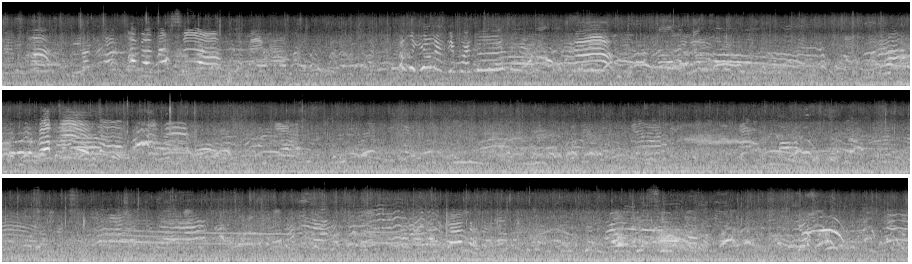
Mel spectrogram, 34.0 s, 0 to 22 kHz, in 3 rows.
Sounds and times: children running and shouting 0.0 - 34.0

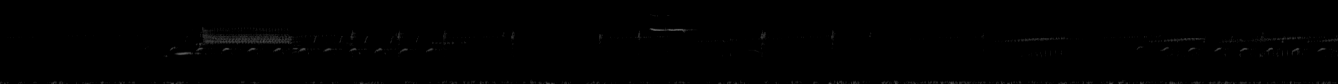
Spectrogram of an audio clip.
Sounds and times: frog chorus 0.0 - 13.3

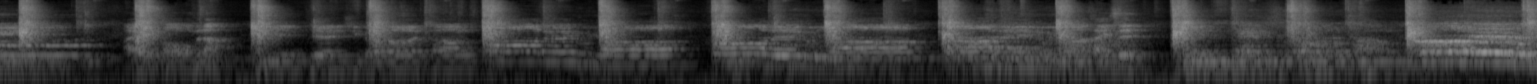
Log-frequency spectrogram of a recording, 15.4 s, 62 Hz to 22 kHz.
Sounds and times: Elderly choir, Vocal exercises 0.0 - 15.3

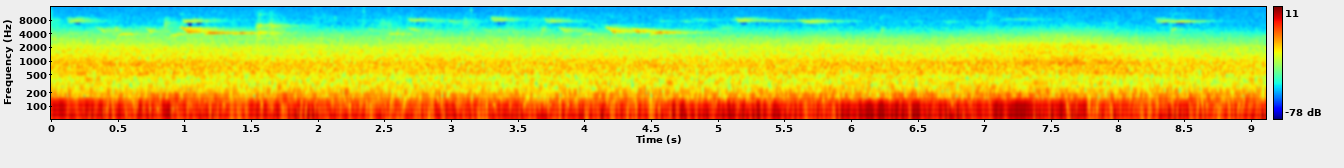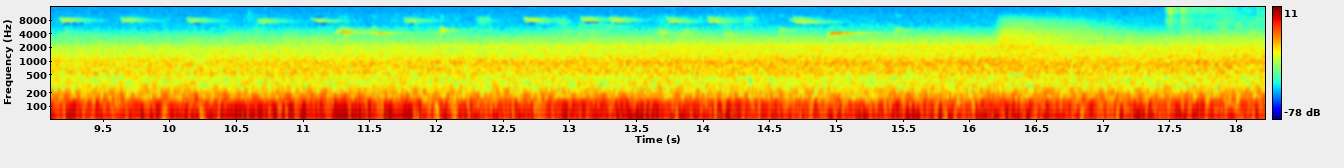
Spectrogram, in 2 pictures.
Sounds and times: noises street 0.0 - 18.2

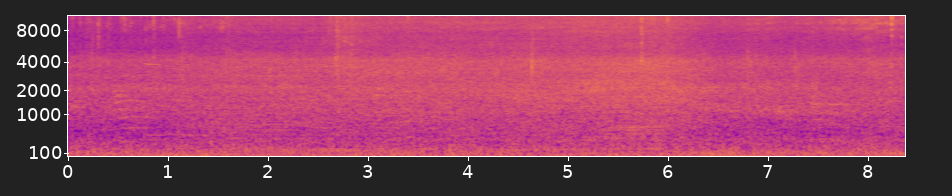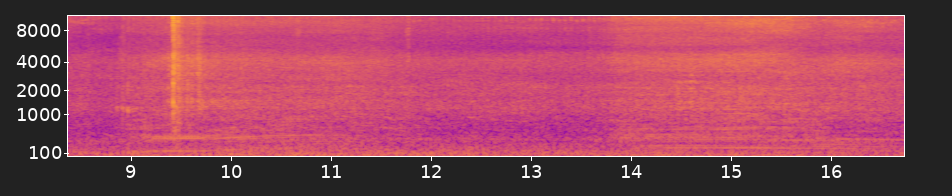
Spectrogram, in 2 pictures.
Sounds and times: Traffic sound 0.4 - 16.7

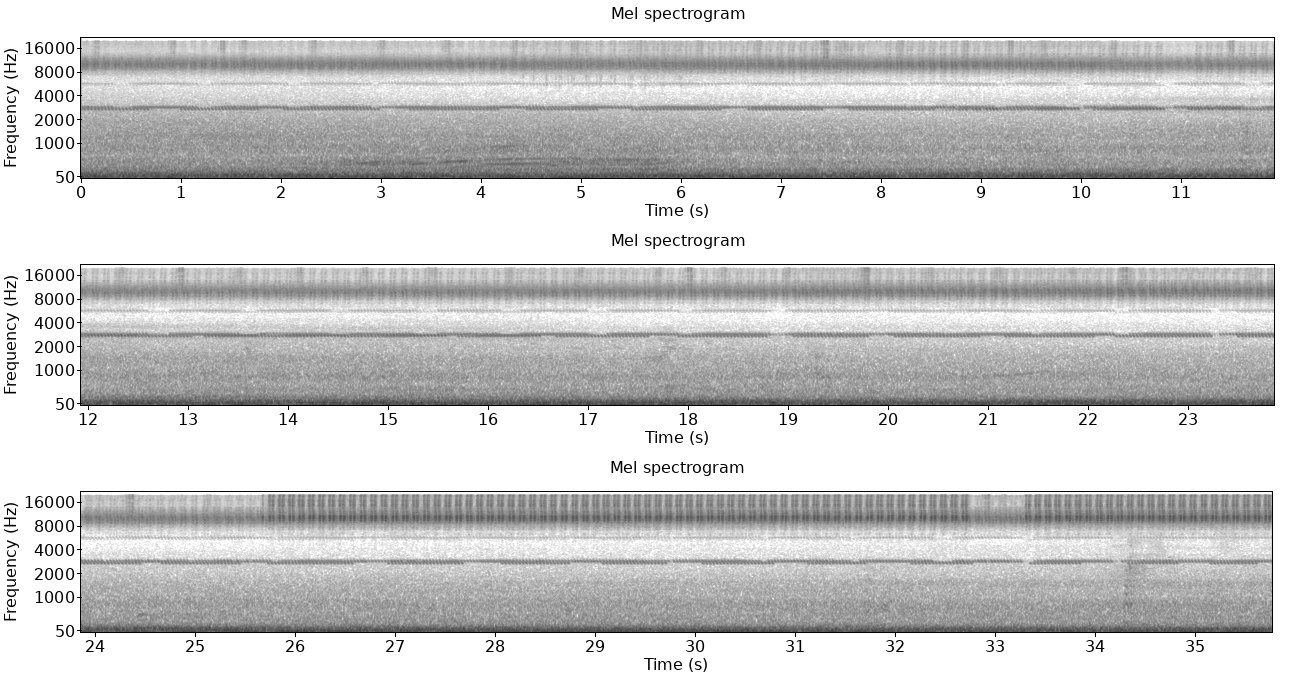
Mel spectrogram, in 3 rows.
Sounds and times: Italian tree crickets 0.0 - 35.7
other crickets 0.0 - 35.7

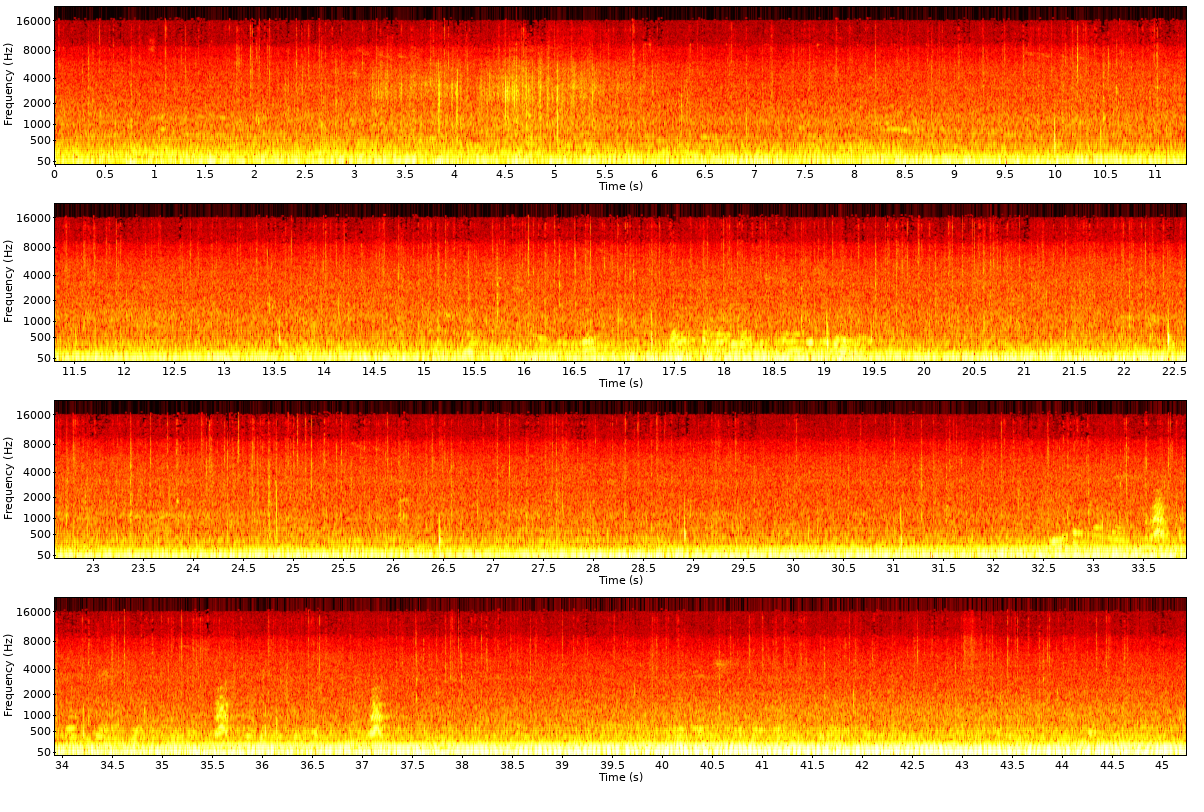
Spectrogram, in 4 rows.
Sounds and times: rain drops falling down on the waste beside a wastebasket 0.0 - 45.2

